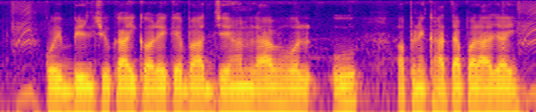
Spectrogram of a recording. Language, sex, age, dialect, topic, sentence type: Magahi, male, 31-35, Western, banking, question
